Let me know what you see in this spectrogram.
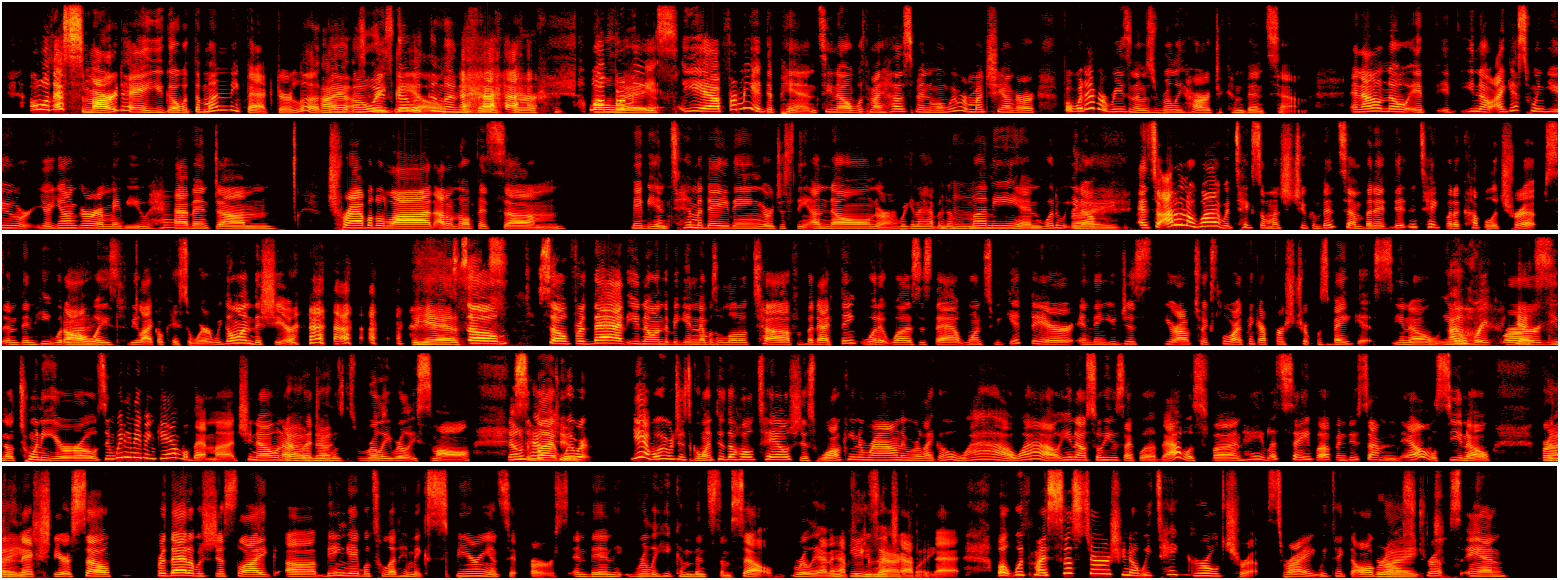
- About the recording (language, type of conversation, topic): English, unstructured, How do you convince friends to join you on trips?
- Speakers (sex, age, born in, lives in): female, 55-59, United States, United States; female, 65-69, United States, United States
- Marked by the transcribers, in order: laugh; chuckle; lip smack; laugh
